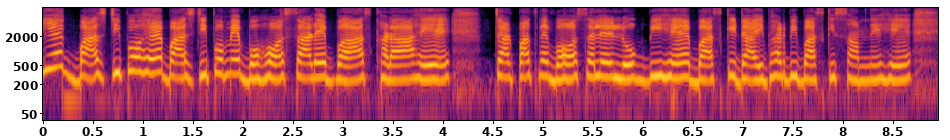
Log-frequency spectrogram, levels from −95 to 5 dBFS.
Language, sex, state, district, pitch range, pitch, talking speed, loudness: Hindi, female, Goa, North and South Goa, 260-305 Hz, 285 Hz, 190 wpm, -11 LUFS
